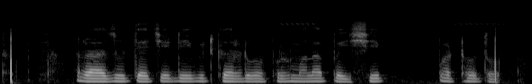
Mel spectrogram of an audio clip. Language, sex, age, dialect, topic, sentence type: Marathi, male, 51-55, Northern Konkan, banking, statement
